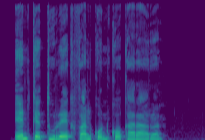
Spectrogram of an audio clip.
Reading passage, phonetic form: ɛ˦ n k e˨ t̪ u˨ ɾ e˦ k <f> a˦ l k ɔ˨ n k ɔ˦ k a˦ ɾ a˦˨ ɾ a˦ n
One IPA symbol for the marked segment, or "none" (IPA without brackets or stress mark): f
